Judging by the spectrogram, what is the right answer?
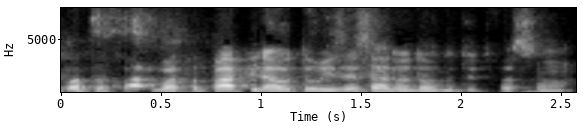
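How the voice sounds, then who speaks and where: A man's voice: on the high side, expressive, quick pace, crowd noise. A man in a live online debate who mocks his opponent and keeps pressing him with questions. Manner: teasing, mocking, insistent questioning.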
